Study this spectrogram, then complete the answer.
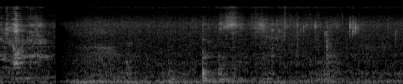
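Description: Onions frying in a pan for Lahori beef karahi, a soft continuous sizzle under quick stirring scrapes and a couple of sharp utensil knocks, fairly quiet and close.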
